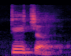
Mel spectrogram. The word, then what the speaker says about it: teacher: टीचर, रा नहीं बोलना, टीचर, टीचर। अब यहाँ पर टी के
